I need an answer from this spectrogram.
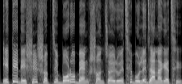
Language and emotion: Bengali, neutral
